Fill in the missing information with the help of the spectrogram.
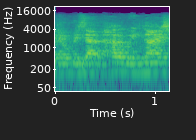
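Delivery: ordinary delivery, nothing marked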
